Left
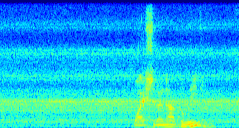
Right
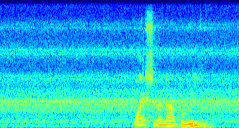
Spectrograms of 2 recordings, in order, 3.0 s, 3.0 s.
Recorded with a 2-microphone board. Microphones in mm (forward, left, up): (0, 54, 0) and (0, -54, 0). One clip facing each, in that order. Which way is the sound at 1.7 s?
15° right (ahead or behind).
